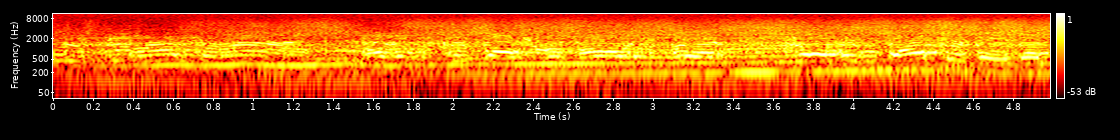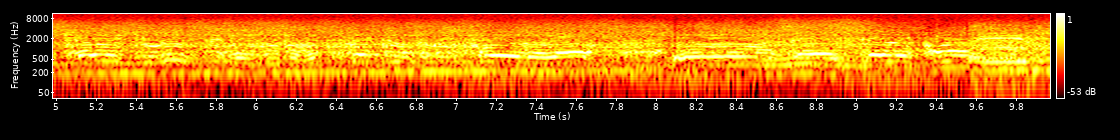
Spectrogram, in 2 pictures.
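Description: Racing cars, a BMW among them, drone steadily through a 1989 Irish Motor Racing Club meeting at Phoenix Park in Dublin, with engine whine wavering continuously throughout. A commentator talks over the engines the whole time.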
